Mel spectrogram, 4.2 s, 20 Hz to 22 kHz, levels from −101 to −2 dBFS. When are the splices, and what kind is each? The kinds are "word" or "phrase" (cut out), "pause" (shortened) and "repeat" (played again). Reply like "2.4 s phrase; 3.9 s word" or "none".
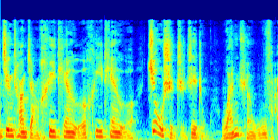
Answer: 2.1 s word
